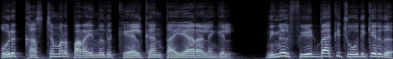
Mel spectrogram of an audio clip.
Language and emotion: Malayalam, angry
